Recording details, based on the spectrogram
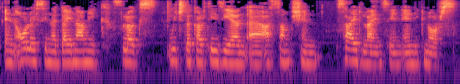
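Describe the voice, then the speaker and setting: Young woman from Ethiopia, interview guest, slow and thoughtful, a bit muffled. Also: on the low side, little pitch movement. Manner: thoughtful, hesitant with fillers and repeated words. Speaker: podcast guest, PhD student. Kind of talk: interview answers.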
